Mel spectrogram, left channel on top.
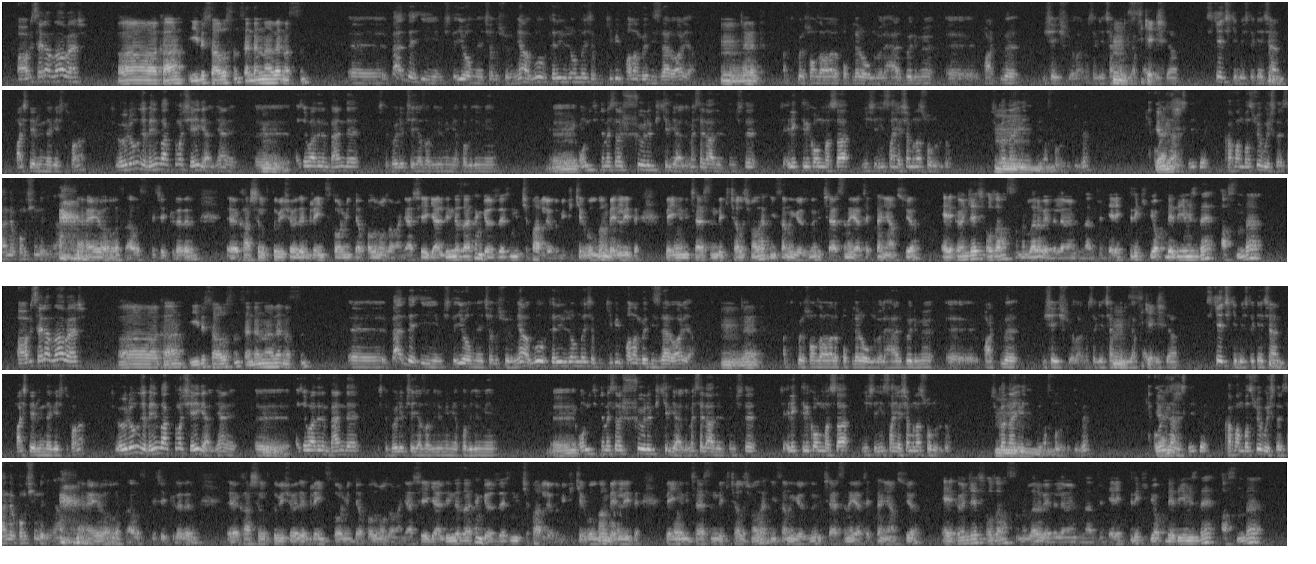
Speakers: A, on the right; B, on the left.
A: Abi selam, ne haber?
B: Aa Kaan iyidir sağ olasın. Senden ne haber? Nasılsın?
A: Ee, ben de iyiyim işte iyi olmaya çalışıyorum. Ya bu televizyonda işte bu gibi falan böyle diziler var ya.
B: Hmm,
A: e,
B: evet.
A: artık böyle son zamanlarda popüler oldu böyle her bölümü e, farklı bir şey işliyorlar. Mesela geçen
B: Hmm,
A: bölüm
B: skeç.
A: yapay zeka, skeç gibi işte geçen
B: Hmm,
A: Haç devrinde geçti falan. Şimdi öyle olunca benim de aklıma şey geldi. Yani e,
B: hmm,
A: acaba dedim ben de işte böyle bir şey yazabilir miyim, yapabilir miyim?
B: hmm,
A: Ee, onun için de mesela şöyle bir fikir geldi. Mesela dedim işte, işte elektrik olmasa işte insan yaşamı nasıl olurdu? İşte
B: hmm.
A: kadınlar ilişkisi nasıl olurdu gibi. O
B: Yani
A: yüzden
B: ş-
A: de siz de kafam basıyor bu işleri. Seninle bir konuşayım dedim ya.
B: <laughs> eyvallah sağ olasın. Teşekkür ederim. Ee, karşılıklı bir şöyle brainstorming yapalım o zaman. Ya şey geldiğinde zaten gözlerinin içi parlıyordu. Bir fikir bulduğun
A: Aha,
B: belliydi. Beynin
A: evet.
B: içerisindeki çalışmalar insanın gözünün içerisine gerçekten yansıyor. E, önce o zaman sınırları belirlememiz lazım. Elektrik yok dediğimizde aslında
